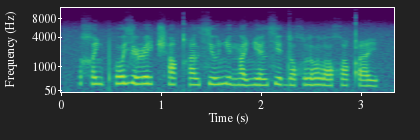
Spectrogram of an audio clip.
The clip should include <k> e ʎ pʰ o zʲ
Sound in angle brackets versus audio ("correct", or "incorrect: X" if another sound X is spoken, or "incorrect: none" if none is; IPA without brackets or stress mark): incorrect: χ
